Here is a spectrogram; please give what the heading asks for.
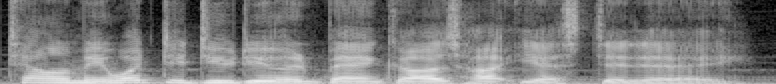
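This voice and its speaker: Guy doing a blustery old-school colonial colonel, loud n dismissive, pitched up, comic book horror drama. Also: sing-song, normal speed, soft background music. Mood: astonished.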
